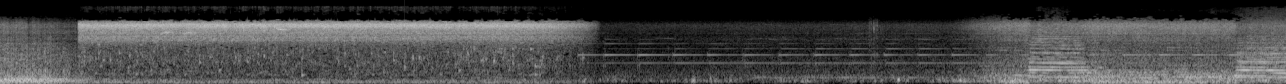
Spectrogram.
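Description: Freight train cars rolling past on the rails with a loud steady hiss, which cuts off abruptly about six seconds in. After a few quieter seconds, an approaching diesel locomotive's air horn sounds for the crossing: a short blast about ten seconds in and another starting near the end.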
